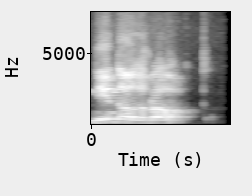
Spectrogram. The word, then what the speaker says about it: Nino Rota: Another good thing that came was Nino Rota, who wrote, Nino Rota is how I'm supposed to pronounce it. I Rota, like an American. But Nino Rota is how the Italians would pronounce it.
